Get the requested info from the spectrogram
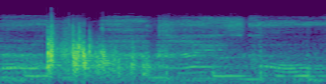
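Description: A long wooden board picked up off concrete gives a sharp knock and a short clatter about a third of a second in, over background music with a melody.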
